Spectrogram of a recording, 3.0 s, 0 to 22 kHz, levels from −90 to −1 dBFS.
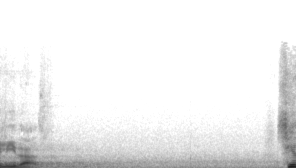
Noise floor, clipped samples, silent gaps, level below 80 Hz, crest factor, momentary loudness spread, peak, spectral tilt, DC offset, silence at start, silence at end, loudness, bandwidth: -51 dBFS; under 0.1%; none; -60 dBFS; 22 dB; 24 LU; -8 dBFS; -6 dB/octave; under 0.1%; 0 s; 0 s; -30 LUFS; 15.5 kHz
